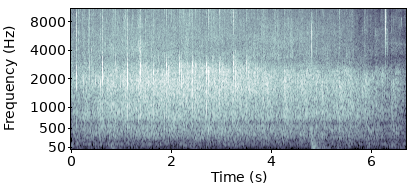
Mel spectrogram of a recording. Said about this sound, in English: Let's give him a round of applause, shall we?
